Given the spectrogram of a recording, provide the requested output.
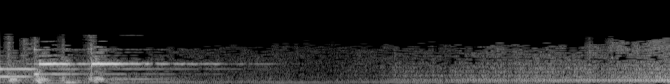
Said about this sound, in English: But as today's episode begins, we're all aboard the April Blossom looking at the helicopter.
